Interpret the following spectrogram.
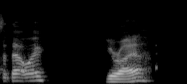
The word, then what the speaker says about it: Uriah: on that David had set for her husband you're a would you pronounce it that way Uriah Uriah thank you and twice David asked him to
